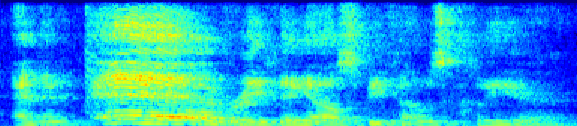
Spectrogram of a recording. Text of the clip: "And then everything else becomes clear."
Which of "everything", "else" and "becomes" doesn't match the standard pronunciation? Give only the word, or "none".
none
